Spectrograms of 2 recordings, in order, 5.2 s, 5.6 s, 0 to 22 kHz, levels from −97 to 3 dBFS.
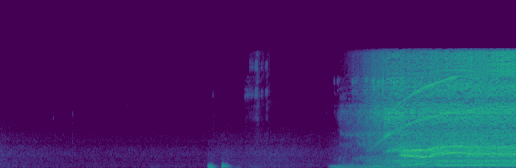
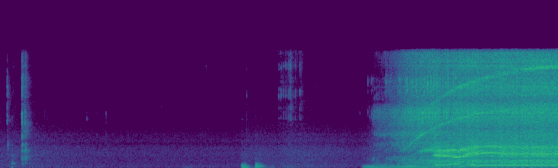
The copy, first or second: second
